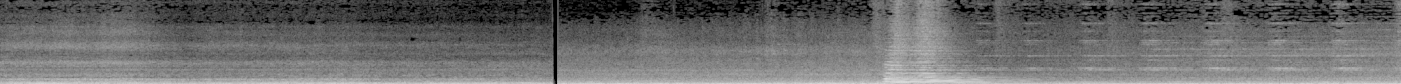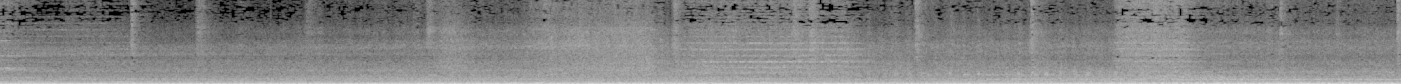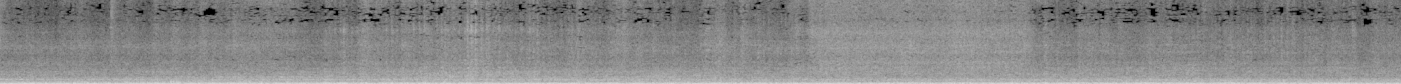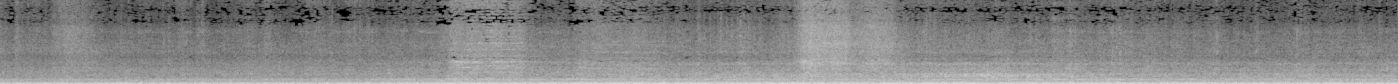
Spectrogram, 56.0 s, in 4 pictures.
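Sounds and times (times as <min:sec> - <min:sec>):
freight train rumbling on rails: 0:00.0 - 0:56.0
train wheels squealing: 0:10.2 - 0:15.4, 0:18.3 - 0:22.8, 0:25.1 - 0:26.2, 0:46.4 - 0:48.5.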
